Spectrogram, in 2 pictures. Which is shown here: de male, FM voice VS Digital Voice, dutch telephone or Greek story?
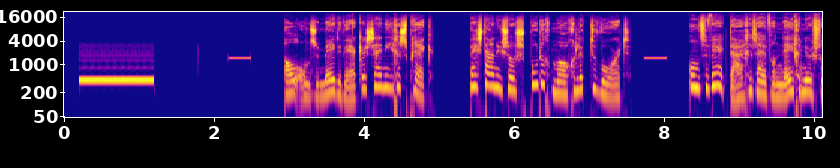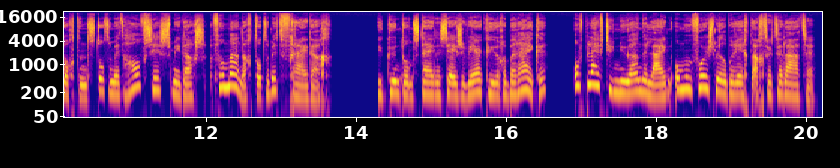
dutch telephone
